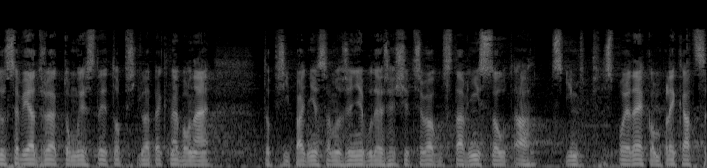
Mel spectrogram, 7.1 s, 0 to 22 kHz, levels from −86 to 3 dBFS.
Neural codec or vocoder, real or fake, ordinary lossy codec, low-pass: none; real; MP3, 48 kbps; 10.8 kHz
